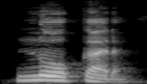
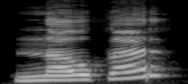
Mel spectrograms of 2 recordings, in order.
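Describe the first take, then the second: First: नौकर said as "no-kar", lower and falling; pure o in place of au in नौकर; wrong o vowel. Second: नौकर with open au in नौ, tune rising; stressed au. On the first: Teacher contrasting two readings, this one with plain o. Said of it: "फर्क समझ में आ रहा है". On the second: Teacher contrasting two readings, this one with stressed au. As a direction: lean on the au of नौकर, "nau-kar". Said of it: "यानी कि जोर लगाएंगे". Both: Shown as a demonstration.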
